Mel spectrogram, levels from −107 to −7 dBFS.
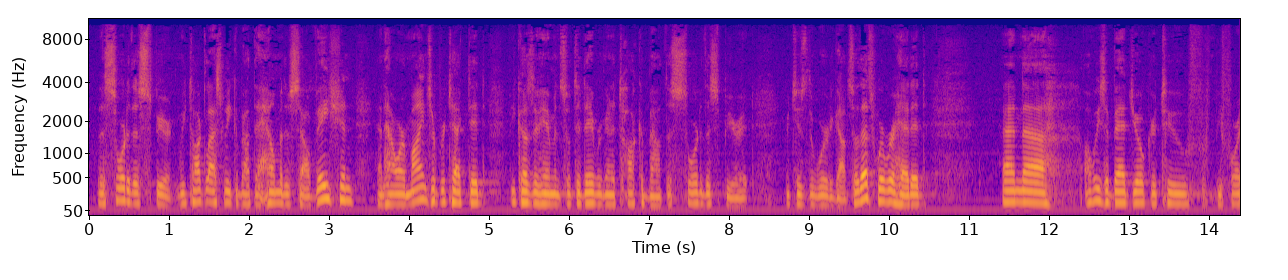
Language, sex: English, male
